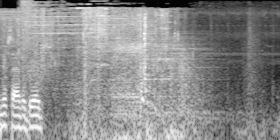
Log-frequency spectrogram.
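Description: A treasure chest creaks open with a bright, shimmering chime.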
